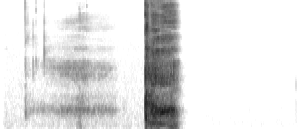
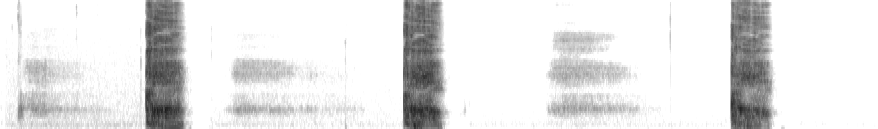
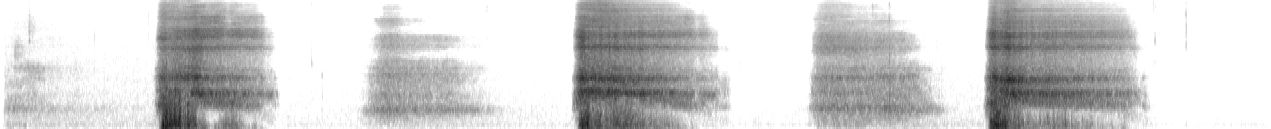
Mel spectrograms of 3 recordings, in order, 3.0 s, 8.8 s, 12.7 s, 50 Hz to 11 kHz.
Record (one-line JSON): {"cough_length": "3.0 s", "cough_amplitude": 32768, "cough_signal_mean_std_ratio": 0.27, "three_cough_length": "8.8 s", "three_cough_amplitude": 31204, "three_cough_signal_mean_std_ratio": 0.27, "exhalation_length": "12.7 s", "exhalation_amplitude": 32767, "exhalation_signal_mean_std_ratio": 0.34, "survey_phase": "beta (2021-08-13 to 2022-03-07)", "age": "18-44", "gender": "Female", "wearing_mask": "No", "symptom_runny_or_blocked_nose": true, "symptom_fatigue": true, "symptom_change_to_sense_of_smell_or_taste": true, "symptom_onset": "5 days", "smoker_status": "Ex-smoker", "respiratory_condition_asthma": true, "respiratory_condition_other": false, "recruitment_source": "Test and Trace", "submission_delay": "1 day", "covid_test_result": "Positive", "covid_test_method": "RT-qPCR"}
